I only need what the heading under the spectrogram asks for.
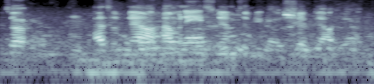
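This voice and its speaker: A man interviewing a guest, asking questions in a relaxed, friendly way. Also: on the high side, normal speed, crowd noise, poor audio. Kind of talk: live interview.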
